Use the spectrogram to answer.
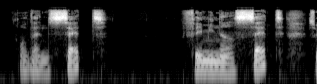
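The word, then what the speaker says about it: cette: or then set feminine set so you can notice that phonetically these two are pronounced the same way okay set here and then set here and for the plural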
